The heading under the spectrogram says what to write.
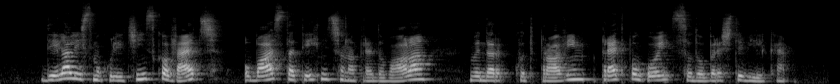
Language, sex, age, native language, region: Slovenian, female, 18-29, Slovenian, Drava region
